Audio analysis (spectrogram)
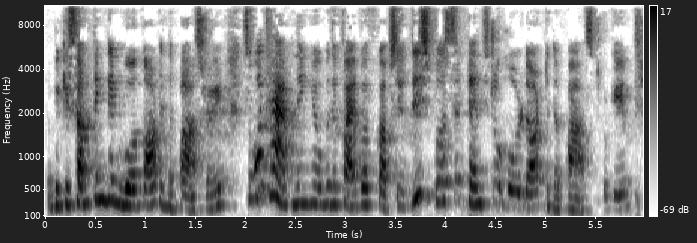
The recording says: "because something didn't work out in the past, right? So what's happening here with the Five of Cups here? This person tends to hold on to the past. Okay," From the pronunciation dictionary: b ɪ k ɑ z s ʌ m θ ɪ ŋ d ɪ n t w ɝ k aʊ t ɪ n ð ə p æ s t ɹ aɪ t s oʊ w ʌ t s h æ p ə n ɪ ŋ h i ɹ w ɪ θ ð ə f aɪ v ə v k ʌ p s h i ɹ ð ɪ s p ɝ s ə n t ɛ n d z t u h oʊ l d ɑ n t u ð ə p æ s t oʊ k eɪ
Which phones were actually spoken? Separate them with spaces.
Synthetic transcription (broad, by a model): b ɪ k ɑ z s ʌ m t ɪ ŋ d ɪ n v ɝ k aʊ t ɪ n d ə p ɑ s t ɹ aɪ t s oʊ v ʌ t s h æ p ə n ɪ ŋ h i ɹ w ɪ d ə f aɪ b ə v k ʌ p s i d ɪ s p ɝ s ə n t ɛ n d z t u h oʊ l d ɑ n t u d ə p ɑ s t oʊ k eɪ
